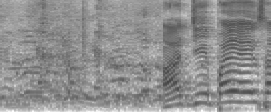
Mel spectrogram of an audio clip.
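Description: Audience chatter in a large room, then, about a second in, a man's loud voice over a handheld microphone with sweeping rises and falls in pitch.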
